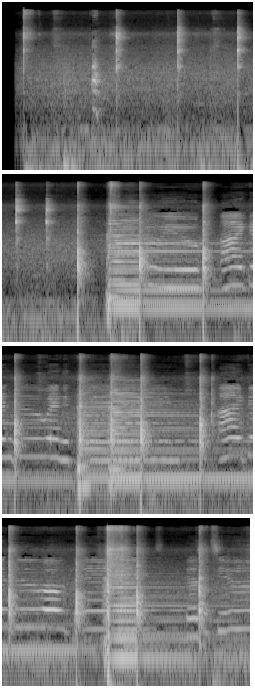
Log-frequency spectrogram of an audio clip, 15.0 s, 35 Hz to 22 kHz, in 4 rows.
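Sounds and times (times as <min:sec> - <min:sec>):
drumsticks hitting toy drum: 0:03.5 - 0:05.0
song with singing: 0:05.6 - 0:15.0.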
